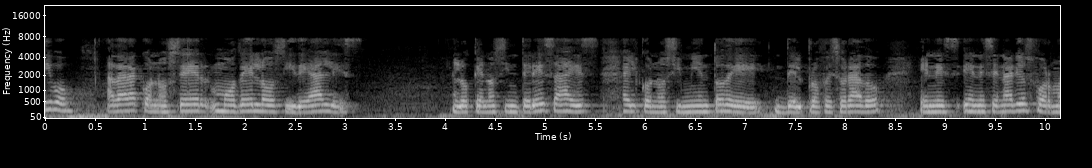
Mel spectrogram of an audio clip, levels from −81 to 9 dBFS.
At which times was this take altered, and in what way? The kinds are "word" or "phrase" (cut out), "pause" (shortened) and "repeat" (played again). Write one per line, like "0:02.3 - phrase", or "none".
0:05.8 - phrase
